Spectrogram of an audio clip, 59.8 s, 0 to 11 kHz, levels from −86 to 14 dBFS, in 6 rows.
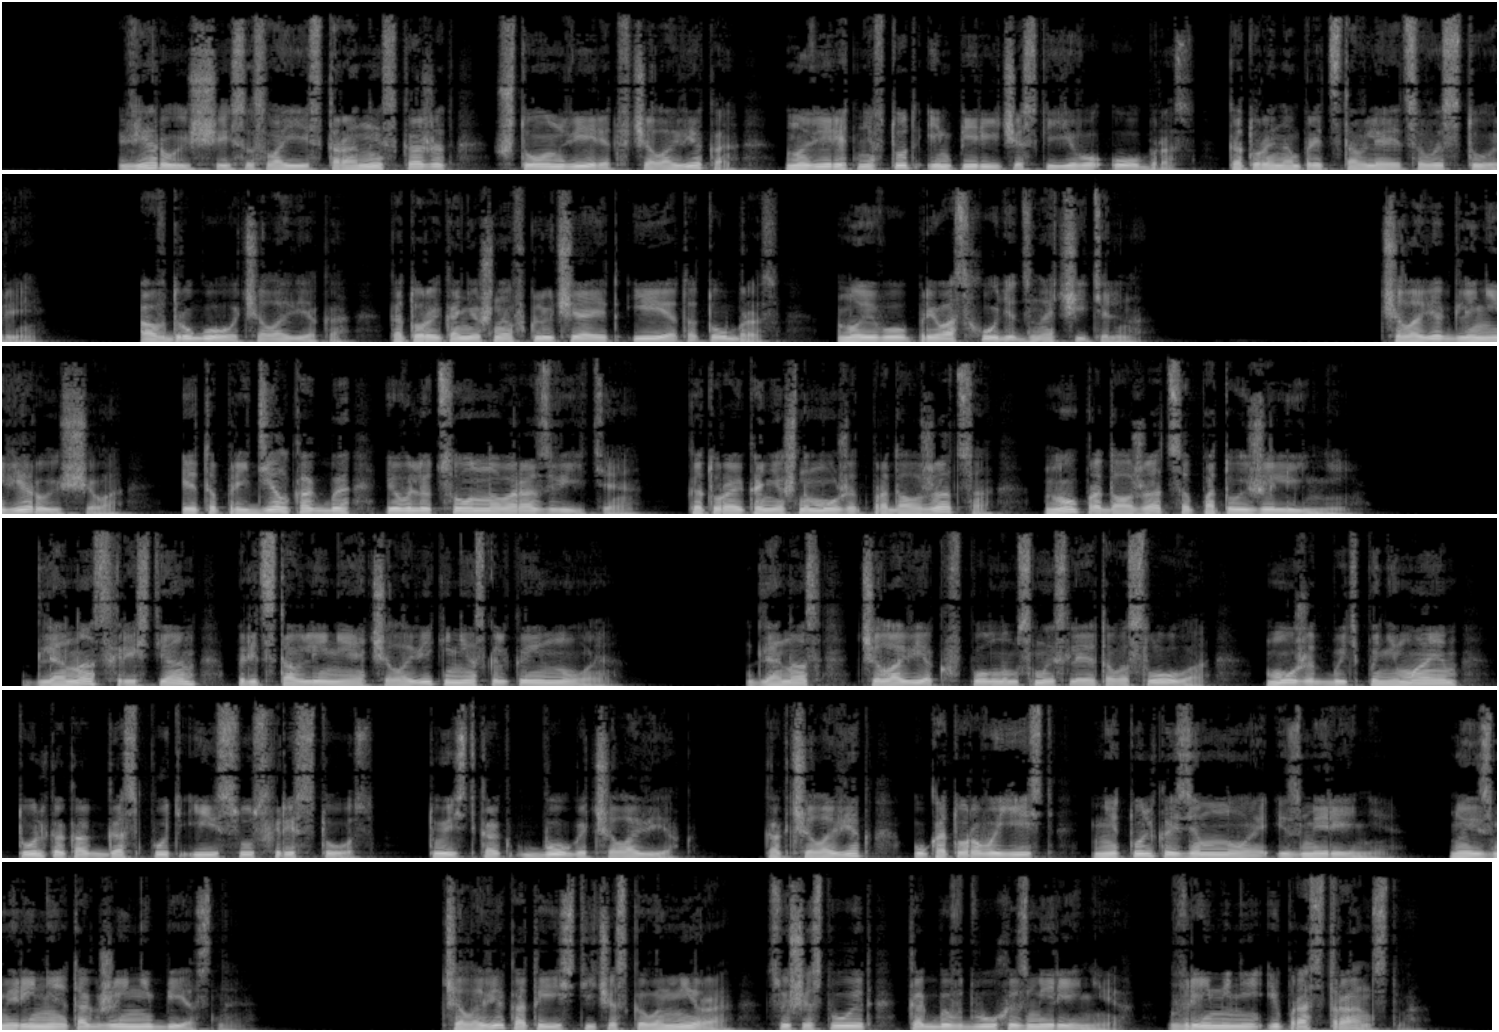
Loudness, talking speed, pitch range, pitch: -18 LUFS, 110 wpm, 95-125 Hz, 110 Hz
